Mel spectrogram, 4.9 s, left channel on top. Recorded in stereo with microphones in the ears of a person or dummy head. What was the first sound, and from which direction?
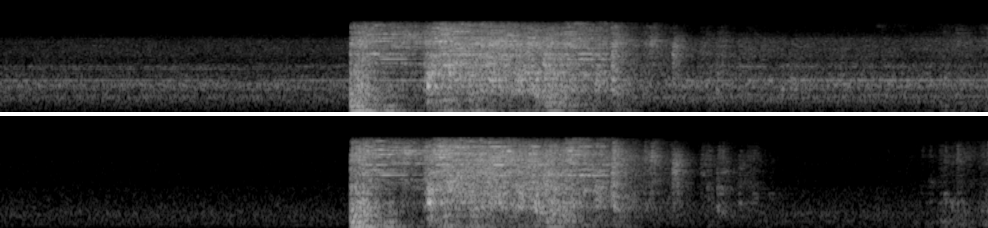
Breaking glass, 20° left (ahead or behind).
